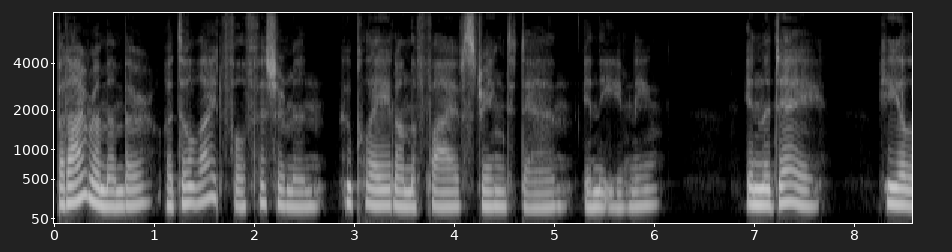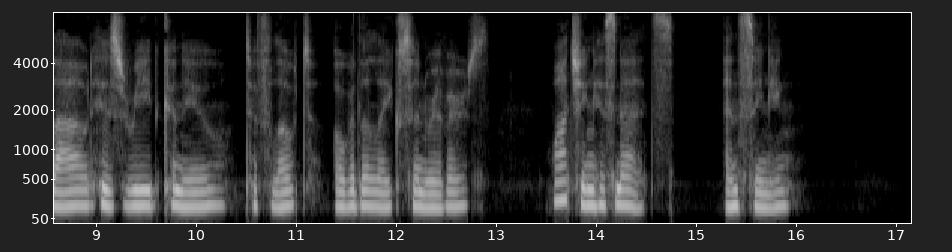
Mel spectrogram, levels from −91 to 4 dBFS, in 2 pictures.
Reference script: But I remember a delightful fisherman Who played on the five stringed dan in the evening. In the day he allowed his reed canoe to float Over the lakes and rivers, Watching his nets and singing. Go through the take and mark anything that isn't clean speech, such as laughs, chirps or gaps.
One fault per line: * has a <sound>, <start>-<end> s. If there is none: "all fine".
all fine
